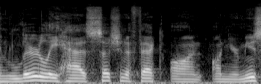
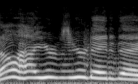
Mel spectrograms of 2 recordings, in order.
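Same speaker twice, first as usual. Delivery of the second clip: high, bright mock small talk, much higher and louder; chatty gym friend; 13 semitones higher, 4 dB louder than usual. Mocking gym-goers who chat with a friend instead of working out, high and sing-song. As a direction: mimic someone chatting idly on the treadmill. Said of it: "like, talking to your friend".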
